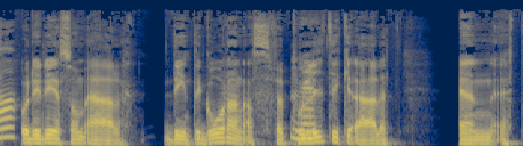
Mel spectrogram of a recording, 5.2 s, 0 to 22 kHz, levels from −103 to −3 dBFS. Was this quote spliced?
no; 0 cuts

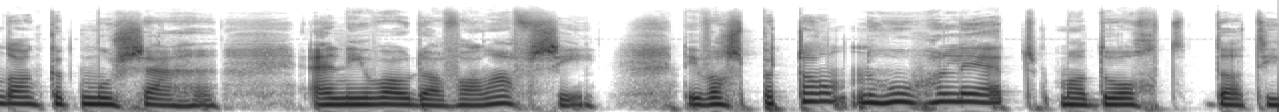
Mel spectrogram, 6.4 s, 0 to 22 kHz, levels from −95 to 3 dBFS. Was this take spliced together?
no; 0 cuts

